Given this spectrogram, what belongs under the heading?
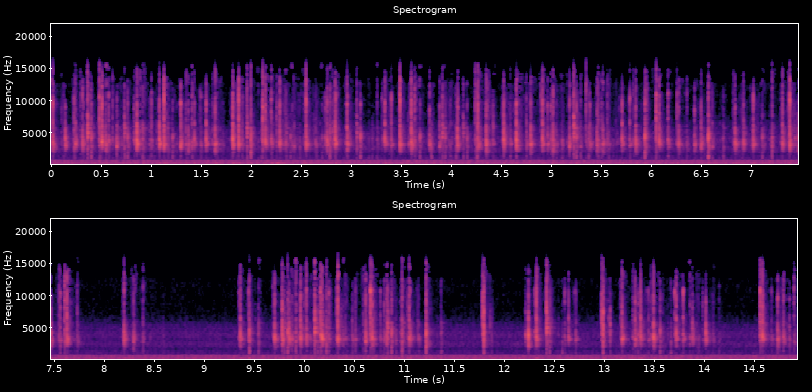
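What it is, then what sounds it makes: Mechanical keyboard with plastic keycaps. Fingertips of both hands type continuously on a navy/purple-case mechanical keyboard with plastic keycaps. Rapid, bright key clicks come in dense bursts over a steady low background hum, with a short pause around the middle before the typing resumes.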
